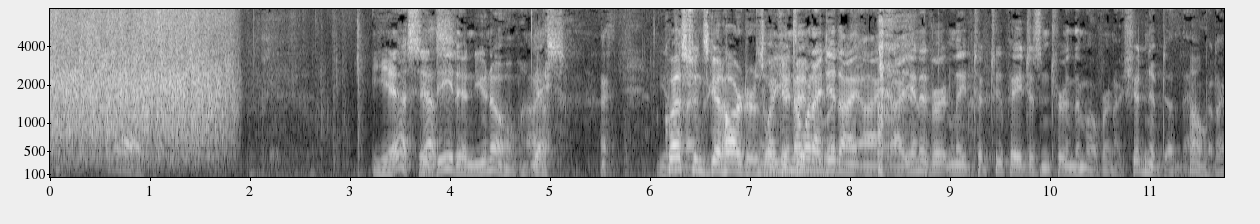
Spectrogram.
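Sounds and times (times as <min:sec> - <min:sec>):
audience applause: 0:00.0 - 0:02.0
speech: 0:00.8 - 0:01.1, 0:03.2 - 0:11.7.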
